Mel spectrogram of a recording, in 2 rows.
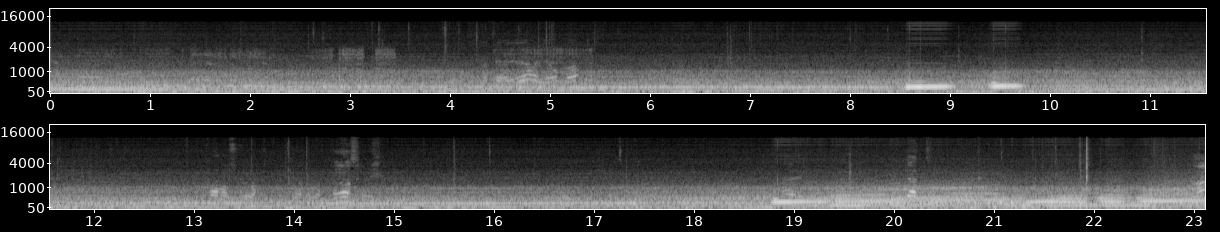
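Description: Ferrari 458 Italia's V8 engine heard from inside the cabin, running at steady revs through a bend. There are two short, louder bursts of engine sound about nine seconds in, and the revs climb under acceleration near the end.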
